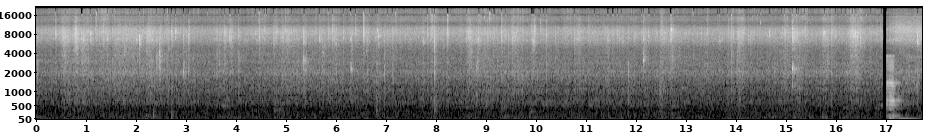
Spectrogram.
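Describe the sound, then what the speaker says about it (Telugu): Wheat flour pakodas deep-frying in hot oil give a steady, close crackling sizzle with fine popping, continuous and even throughout, a brief clunk near the end, no talk. "ఇప్పుడు ఇక ఆయిల్ హీట్ అయింది కాబట్టి మనం పకోడీలు వేసుకోవడం స్టార్ట్ చేద్దాం"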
